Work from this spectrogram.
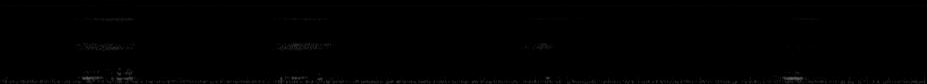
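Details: Tuxie, a male pet cat, snoring while asleep and dreaming in a dim room, heard snoring for the first time; soft hissing, wheezy breaths recur about every two and a half seconds, four in all.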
